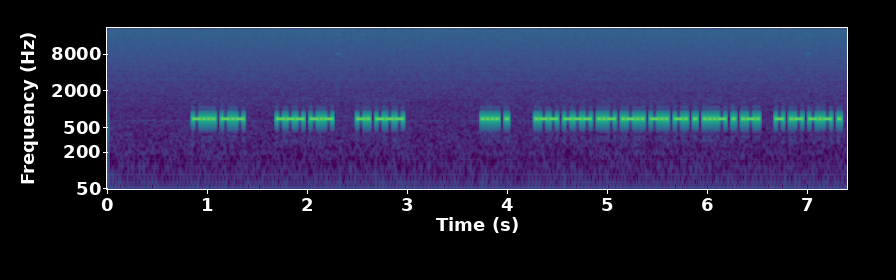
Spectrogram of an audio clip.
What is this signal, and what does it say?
Morse code, heard as a keyed tone, about 50 wpm, 700 Hz. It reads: BK OK NO HE WOULD NEVER TAKE
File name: archived / CRSnet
